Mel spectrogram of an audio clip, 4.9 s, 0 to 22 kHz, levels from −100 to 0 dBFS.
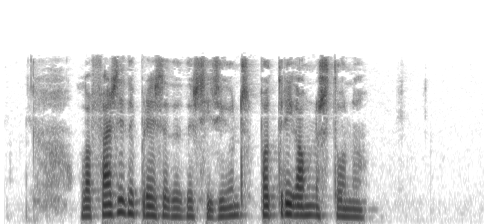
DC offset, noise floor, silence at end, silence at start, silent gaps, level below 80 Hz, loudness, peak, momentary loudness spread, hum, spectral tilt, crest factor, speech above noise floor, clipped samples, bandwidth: under 0.1%; -81 dBFS; 1.2 s; 0.3 s; none; -62 dBFS; -24 LUFS; -4 dBFS; 11 LU; none; -5 dB/octave; 22 dB; 57 dB; under 0.1%; 8.2 kHz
